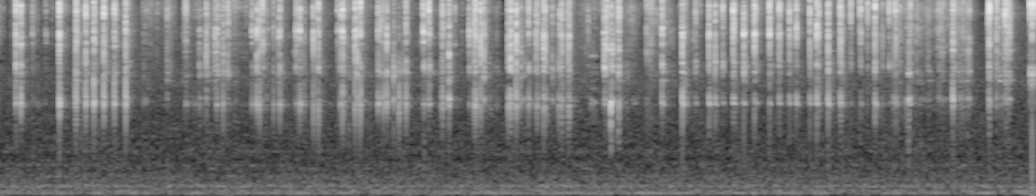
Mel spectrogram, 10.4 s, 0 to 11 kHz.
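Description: Long acrylic nails tap rapidly and continuously on the body of a small, hollow, empty pink plastic toy teapot held in the hands. The clicks are crisp, bright and hollow with a tone near 1.8 kHz, and each dies out almost instantly over a low steady background hum.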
